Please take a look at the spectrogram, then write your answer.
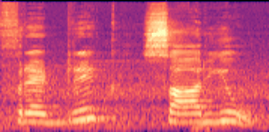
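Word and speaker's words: Frédéric Sorrieu: यहाँ पर जो नाम दिया है that is pronounced as फ्रेडरिक सारियू, जो एक विश्वव्यापी प्रजातांत्रिक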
